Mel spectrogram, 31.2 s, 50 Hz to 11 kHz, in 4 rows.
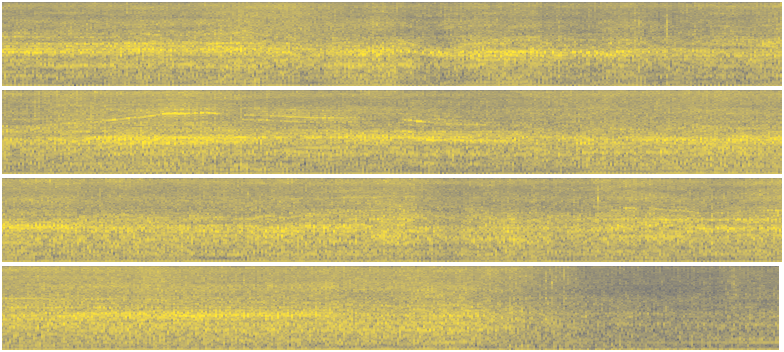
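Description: Can-Am Renegade 1000 XMR ATV's V-twin engine running at low speed under load on a muddy trail, its revs rising and falling several times as it pushes through mud and water puddles.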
